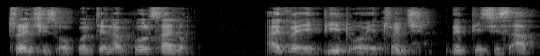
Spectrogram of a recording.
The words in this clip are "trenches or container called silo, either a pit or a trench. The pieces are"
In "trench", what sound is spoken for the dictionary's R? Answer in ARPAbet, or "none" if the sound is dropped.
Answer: R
